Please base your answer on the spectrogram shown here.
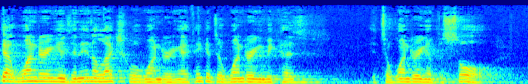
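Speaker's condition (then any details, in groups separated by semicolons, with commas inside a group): No condition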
